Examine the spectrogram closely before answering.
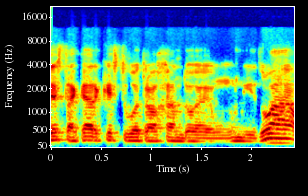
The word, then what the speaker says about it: UniDroit: Me es importante destacar que estuvo trabajando en UniDroit o UniDroit, como se pronunciaría en español, una entidad a la que seguramente muchos de los que estáis escuchando conoceréis.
